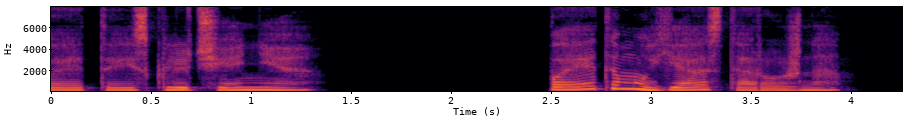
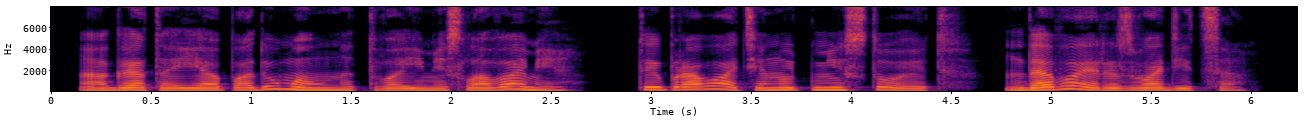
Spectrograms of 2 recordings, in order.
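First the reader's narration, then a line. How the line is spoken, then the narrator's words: Casual tone. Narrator (Russian): сообщает мне будничным тоном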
